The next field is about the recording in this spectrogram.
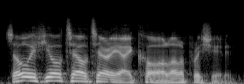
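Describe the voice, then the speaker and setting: A man's voice: medium pitch, very animated, quick pace, dull audio, natural voice. An actor playing a wry, tough-talking American private detective, narrating his case in 1940s radio drama style. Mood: tough, sardonic. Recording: vintage radio drama with music underneath.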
